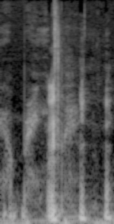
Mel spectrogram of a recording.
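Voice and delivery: whispered, no voice at all. Shown as a demonstration. Whispering a promise to the host to steer it back. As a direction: drop to a breathy whisper on the repeat.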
